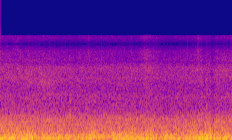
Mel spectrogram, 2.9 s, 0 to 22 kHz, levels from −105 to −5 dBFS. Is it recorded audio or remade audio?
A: recorded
